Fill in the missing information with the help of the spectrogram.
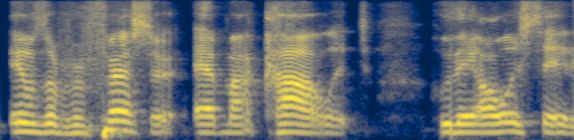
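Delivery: ordinary delivery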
